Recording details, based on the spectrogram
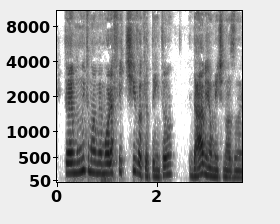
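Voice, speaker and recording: On a very clean recording with a silent background, a man talks at a very fast pace with lively intonation and a dark, mellow tone. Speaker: podcast host. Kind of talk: casual chat.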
